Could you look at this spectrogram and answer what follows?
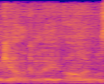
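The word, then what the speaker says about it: Kaliko: pronouncing your last name how do you pronounce that Calico Calico around the world everybody says cico yeah yeah I was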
